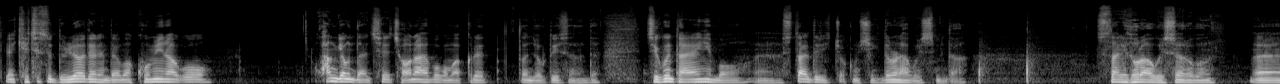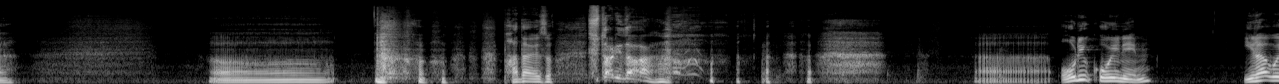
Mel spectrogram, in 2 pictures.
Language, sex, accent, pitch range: Korean, male, native, 100-145 Hz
